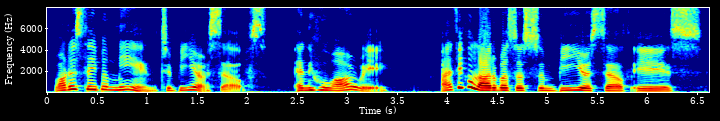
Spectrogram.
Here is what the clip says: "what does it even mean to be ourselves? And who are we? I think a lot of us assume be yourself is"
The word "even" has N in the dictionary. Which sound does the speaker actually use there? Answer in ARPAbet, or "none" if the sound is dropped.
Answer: L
